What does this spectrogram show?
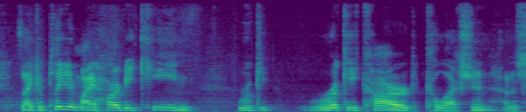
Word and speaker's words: Kuenn: peeve of mine uh people who are unfamiliar with Mr Keane often mispronounces his name as or something similar but it is gonna focus a little bit it is Harvey Keane it's how it's pronounced he was a um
